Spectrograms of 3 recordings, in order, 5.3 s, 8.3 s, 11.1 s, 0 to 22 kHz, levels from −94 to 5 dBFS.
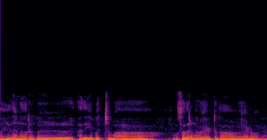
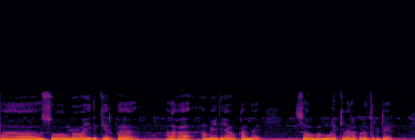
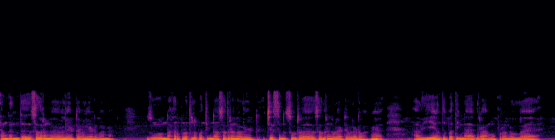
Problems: none marked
